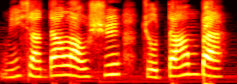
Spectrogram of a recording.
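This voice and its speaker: A woman's voice: high voice, unhurried, pushed and bright, faint music behind, voice pushed up. A woman voicing a bossy young girl playmate who likes to brag, in a commanding, teacher-like tone, for a storybook reading. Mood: friendly. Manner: commanding, schoolteacher tone.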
